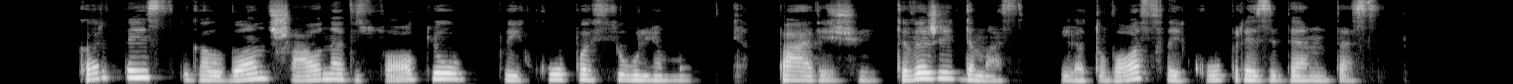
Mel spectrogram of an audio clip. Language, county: Lithuanian, Klaipėda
